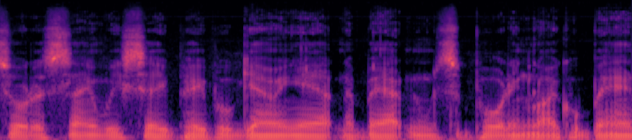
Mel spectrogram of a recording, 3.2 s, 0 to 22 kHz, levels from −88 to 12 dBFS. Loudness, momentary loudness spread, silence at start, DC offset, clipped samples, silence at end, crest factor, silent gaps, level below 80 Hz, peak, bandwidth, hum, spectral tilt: -25 LUFS; 3 LU; 0 s; under 0.1%; under 0.1%; 0 s; 16 dB; none; -36 dBFS; -10 dBFS; 16 kHz; none; -5 dB/octave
